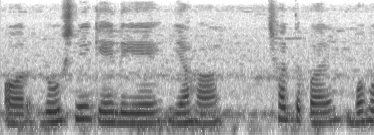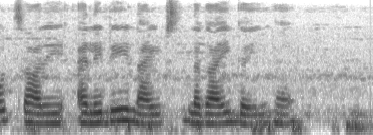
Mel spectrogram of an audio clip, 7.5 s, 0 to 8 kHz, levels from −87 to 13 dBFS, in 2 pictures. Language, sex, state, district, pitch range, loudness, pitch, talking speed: Hindi, female, Rajasthan, Bikaner, 180-215 Hz, -16 LUFS, 185 Hz, 110 wpm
